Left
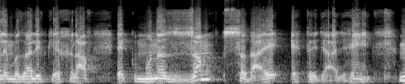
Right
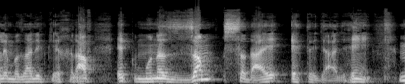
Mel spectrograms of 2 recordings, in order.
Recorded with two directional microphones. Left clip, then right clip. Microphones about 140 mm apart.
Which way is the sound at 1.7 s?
30° left (ahead or behind).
